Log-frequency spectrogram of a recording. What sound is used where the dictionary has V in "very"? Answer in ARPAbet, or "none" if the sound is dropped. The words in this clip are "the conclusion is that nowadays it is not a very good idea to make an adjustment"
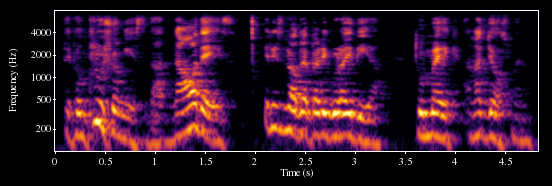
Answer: P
